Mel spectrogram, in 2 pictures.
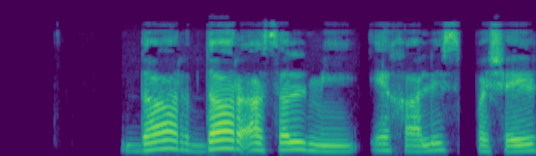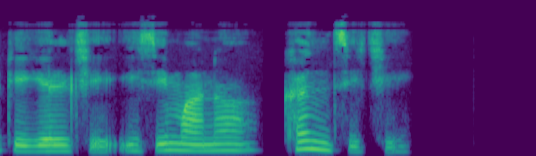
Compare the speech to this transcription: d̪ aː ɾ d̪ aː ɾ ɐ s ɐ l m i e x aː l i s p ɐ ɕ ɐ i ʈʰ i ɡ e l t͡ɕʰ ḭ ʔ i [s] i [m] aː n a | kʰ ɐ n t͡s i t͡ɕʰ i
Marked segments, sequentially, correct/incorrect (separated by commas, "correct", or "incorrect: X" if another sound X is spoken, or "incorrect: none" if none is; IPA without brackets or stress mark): correct, correct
